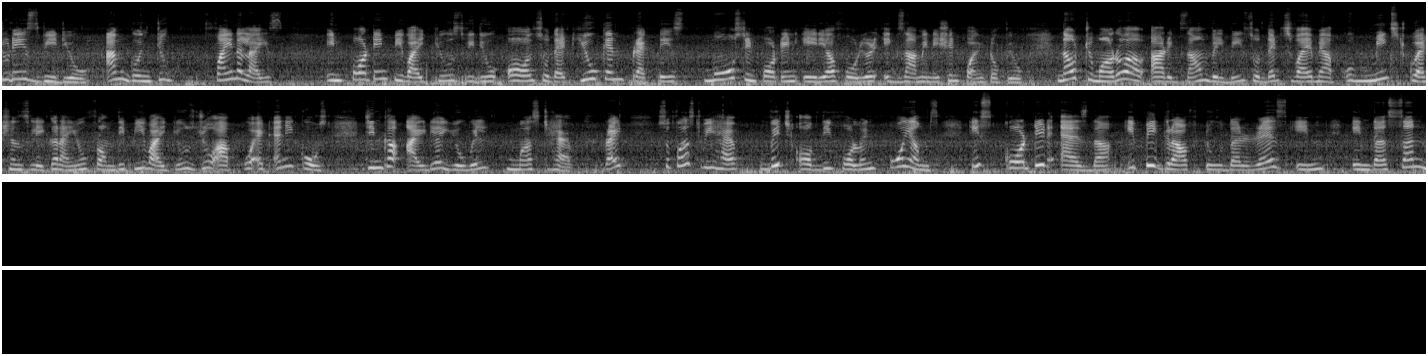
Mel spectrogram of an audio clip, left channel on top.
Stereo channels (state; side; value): silent; right; digital silence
